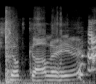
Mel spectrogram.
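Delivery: usual speaking voice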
